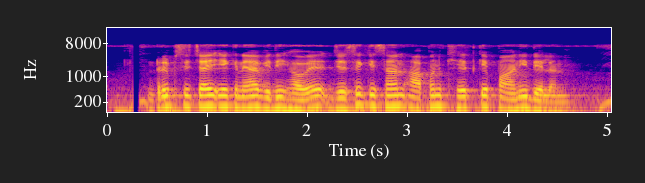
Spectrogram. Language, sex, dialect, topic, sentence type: Bhojpuri, male, Western, agriculture, statement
